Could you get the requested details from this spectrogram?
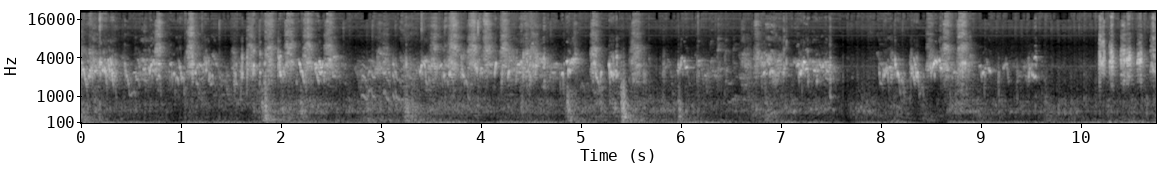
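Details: Little parrot babies keep up a busy stream of thin, high tweets and chirps, steady for most of the stretch. A low droning rumble and occasional clattering sit behind them.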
